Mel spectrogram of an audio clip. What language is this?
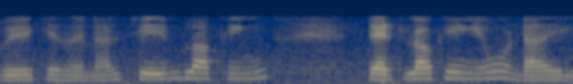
Malayalam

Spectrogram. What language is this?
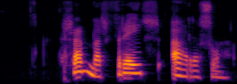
Icelandic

